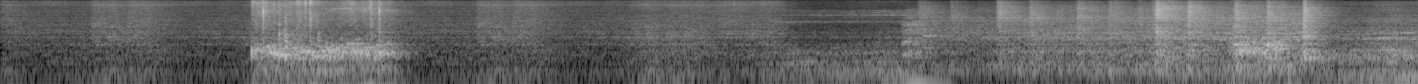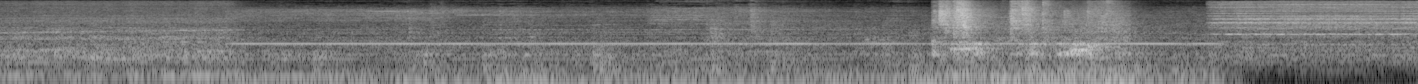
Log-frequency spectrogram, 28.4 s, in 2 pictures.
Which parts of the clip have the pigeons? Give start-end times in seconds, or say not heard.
2.5-4.0, 12.2-12.9, 23.4-25.5.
